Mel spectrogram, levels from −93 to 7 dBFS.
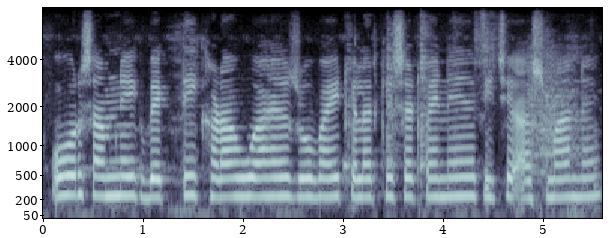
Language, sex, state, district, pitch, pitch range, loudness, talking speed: Hindi, female, Uttar Pradesh, Hamirpur, 230 Hz, 230-240 Hz, -14 LUFS, 180 wpm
